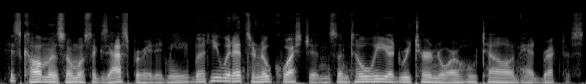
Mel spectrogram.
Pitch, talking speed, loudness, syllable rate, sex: 105 Hz, 215 wpm, -22 LUFS, 6.0 syllables/s, male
